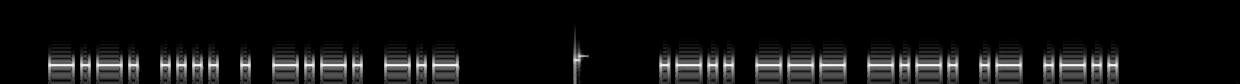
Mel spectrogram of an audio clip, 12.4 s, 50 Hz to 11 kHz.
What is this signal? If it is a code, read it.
Morse code, heard as a keyed tone, about 15 wpm, 700 Hz. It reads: CHECK LOCAL
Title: Sentences from Top 1000 Words - Review Part 3 - New Word Drill - 15wpm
